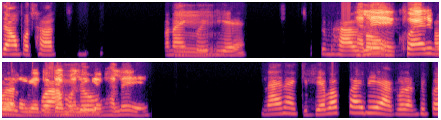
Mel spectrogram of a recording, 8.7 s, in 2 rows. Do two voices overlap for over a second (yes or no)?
yes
